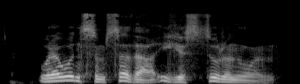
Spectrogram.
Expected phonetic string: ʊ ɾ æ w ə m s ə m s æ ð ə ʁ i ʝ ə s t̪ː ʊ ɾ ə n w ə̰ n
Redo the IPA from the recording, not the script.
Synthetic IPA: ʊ ɾ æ w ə n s ə m s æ ð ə ʁ i ʝ ə s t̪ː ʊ ɾ ə n w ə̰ n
